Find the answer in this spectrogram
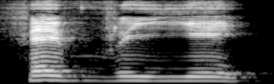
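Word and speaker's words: février: ரெண்டாவது மாதம் ஃபெவ்ரியே, ஃபெவ்ரியே, ஃபெவ்ரியே. பார்த்தீங்களோ, அப்போ இதில் கடைசியில் ஏ ஏர் வருகுது. அப்போ நாங்கள் ஏ என்று உச்சரிக்கிறோம். அக்ஸோ ஏ ஃபே என்று சொல்லி அக்ஸோ ஏகியூ வருகுது.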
